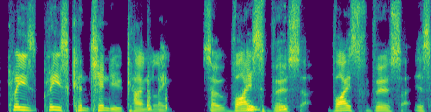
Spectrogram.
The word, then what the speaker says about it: vice versa: Sorry, it is pronounced vice versa.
